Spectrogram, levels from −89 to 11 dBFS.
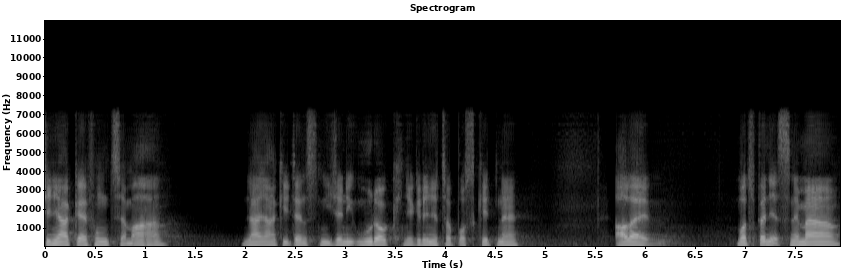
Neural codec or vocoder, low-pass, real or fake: codec, 16 kHz, about 1 kbps, DyCAST, with the encoder's durations; 7.2 kHz; fake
